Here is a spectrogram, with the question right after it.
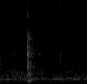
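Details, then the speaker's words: A single sharp crack then a faint second click as a knee is bent on purpose, cracking on command; harmless knee joint cracking (crepitus). "hello everyone this is me just uh you know cracking my knees because i feel like it's a there's a cool talent so like watch this"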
